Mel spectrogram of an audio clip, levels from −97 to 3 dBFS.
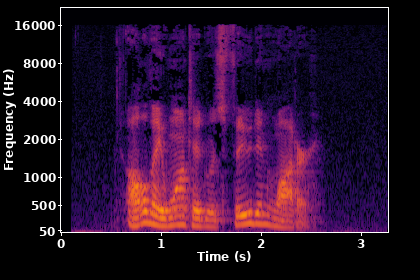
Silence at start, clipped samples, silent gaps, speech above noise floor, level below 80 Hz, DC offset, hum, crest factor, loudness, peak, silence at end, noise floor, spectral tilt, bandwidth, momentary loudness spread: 0.65 s; under 0.1%; none; 37 dB; -70 dBFS; under 0.1%; none; 18 dB; -29 LUFS; -14 dBFS; 0.75 s; -65 dBFS; -6 dB/octave; 16.5 kHz; 12 LU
